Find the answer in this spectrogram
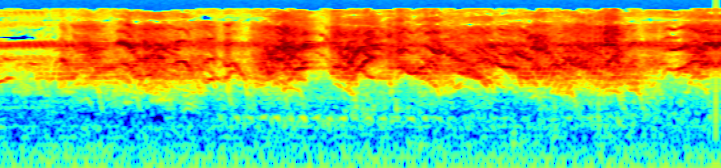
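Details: Southern African starlings chatter without pause, a dense jumble of squeaky, whistled and grating notes from several birds overlapping, with a faint low hum beneath.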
